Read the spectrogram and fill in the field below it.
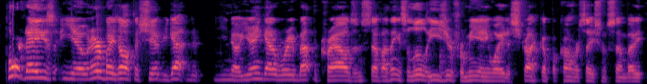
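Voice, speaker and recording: A high-pitched man chats on a podcast as a co-host. He is playful and jokey and likes to act out silly little exchanges. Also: fairly even intonation, rapid-fire, few pauses. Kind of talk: casual podcast chat.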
